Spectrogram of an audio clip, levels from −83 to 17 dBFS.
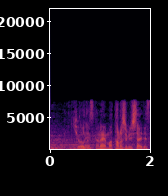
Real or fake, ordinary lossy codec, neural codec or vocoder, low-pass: real; none; none; none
